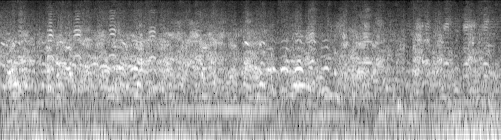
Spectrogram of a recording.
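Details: A flock of greater flamingos on a backwater at Bagalkot keeps up a dense, goose-like honking and gabbling, many nasal calls overlapping without pause, over a low background rumble.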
